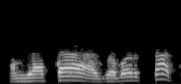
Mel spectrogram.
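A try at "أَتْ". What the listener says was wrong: আত। তাত না তো। হামজা জবর কি হয়? তো আয়ের সাথে তা যোগ দিলাম। আত।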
